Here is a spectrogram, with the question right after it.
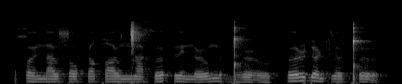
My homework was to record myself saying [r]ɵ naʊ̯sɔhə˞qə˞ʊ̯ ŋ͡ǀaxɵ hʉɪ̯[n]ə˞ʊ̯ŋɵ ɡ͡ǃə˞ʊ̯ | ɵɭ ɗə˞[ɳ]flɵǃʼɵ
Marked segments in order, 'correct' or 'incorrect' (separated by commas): incorrect, correct, correct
